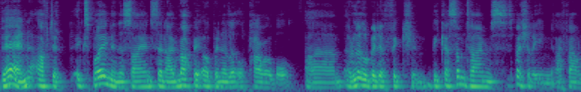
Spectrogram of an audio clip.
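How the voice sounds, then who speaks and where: In a dark, mellow tone, a man speaks at a medium pitch with a somewhat breathy voice. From Yorkshire, England. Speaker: author. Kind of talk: interview. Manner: halting, with repetitions.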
